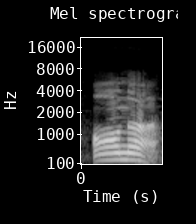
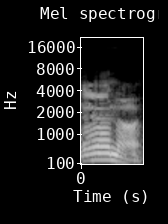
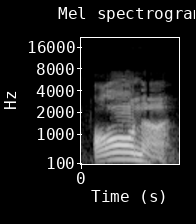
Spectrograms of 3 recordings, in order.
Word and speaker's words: Anna: It's pronounced Anna, not Anna. It's Anna.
